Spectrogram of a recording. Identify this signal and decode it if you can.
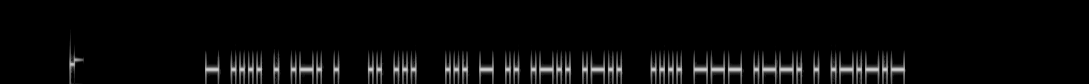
Morse code, heard as a keyed tone, about 28 wpm, 700 Hz. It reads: THERE IS STILL HOPE.
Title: Sentences from Top 1000 Words 28wpm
